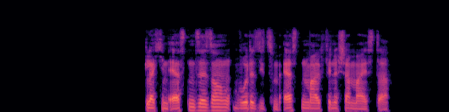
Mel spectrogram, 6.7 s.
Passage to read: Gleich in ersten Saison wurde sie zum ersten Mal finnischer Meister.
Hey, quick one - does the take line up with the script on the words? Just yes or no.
yes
